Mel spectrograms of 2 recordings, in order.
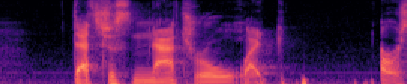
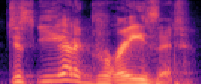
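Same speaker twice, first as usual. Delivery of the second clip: exasperated outburst; 8 semitones higher, 6 dB louder than usual. Retold or imitated. Exasperated quote at virgin partner.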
